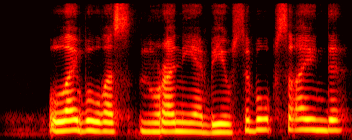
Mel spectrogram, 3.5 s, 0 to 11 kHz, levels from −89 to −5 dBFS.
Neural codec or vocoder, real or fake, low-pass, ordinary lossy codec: codec, 16 kHz in and 24 kHz out, 0.9 kbps, LongCat-Audio-Codec, four codebook decoder; fake; 9.9 kHz; MP3, 96 kbps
